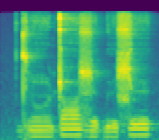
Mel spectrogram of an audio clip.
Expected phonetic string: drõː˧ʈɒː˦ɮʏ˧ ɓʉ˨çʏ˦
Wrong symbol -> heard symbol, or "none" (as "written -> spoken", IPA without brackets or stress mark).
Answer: ç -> ɕ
